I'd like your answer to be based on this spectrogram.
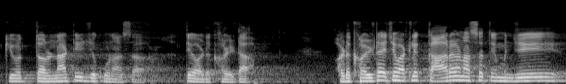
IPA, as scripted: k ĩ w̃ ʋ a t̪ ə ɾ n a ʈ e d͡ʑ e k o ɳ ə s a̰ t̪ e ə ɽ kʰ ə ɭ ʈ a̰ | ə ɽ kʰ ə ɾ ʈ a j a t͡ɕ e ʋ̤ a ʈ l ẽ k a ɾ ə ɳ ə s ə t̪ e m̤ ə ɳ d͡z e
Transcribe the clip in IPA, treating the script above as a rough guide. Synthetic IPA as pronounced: k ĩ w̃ ʋ a t̪ ə ɾ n a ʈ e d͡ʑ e k o ɳ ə s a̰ t̪ e ə ɽ kʰ ə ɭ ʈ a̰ | ə ɽ kʰ ə ɭ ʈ a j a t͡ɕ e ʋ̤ a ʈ l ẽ k a ɾ ə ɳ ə s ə t̪ e m̤ ə ɳ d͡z e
